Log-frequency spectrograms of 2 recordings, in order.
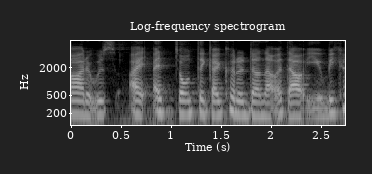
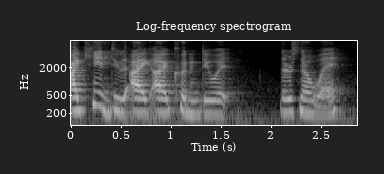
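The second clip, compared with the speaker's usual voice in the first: ordinary talk, nothing marked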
